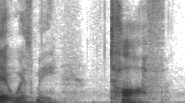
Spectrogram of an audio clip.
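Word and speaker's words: Tau: say it with me Sigma s Sigma s Toof it sounds just like our T TT tof notice how I'm pronouncing the name of the letter its name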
